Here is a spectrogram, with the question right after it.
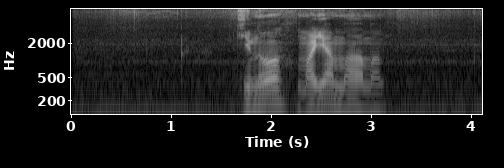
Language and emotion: Russian, neutral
